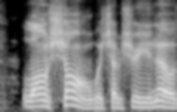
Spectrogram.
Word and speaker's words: Longchamp: So it's just like, Longchamp, which I'm sure you know, the Longchamp bags, Longchamp, as they pronounce it in America.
